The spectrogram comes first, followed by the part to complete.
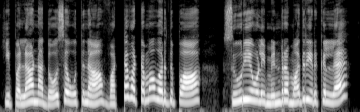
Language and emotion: Tamil, happy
